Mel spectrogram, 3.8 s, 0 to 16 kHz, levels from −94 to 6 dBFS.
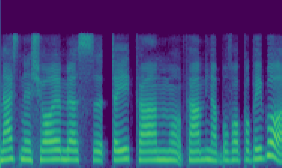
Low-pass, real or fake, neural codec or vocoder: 7.2 kHz; fake; codec, 16 kHz, 0.5 kbps, FunCodec, trained on Chinese and English, 25 frames a second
